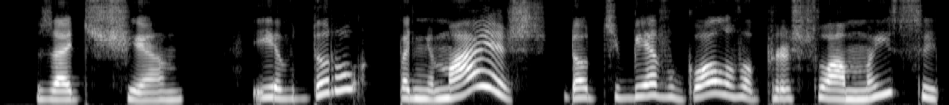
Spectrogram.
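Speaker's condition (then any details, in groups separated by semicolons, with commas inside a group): Cerebral palsy; no wheelchair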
